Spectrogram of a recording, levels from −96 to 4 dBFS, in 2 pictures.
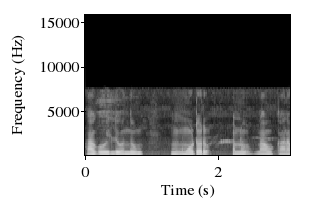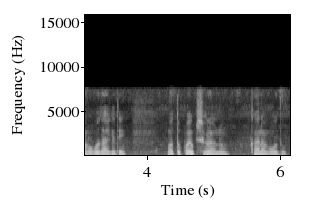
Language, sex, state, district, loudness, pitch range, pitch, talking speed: Kannada, male, Karnataka, Koppal, -21 LUFS, 125-140 Hz, 135 Hz, 115 wpm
